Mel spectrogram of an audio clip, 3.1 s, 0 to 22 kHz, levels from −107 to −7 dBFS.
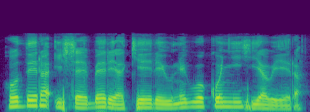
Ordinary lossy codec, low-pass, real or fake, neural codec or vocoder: AAC, 48 kbps; 7.2 kHz; real; none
